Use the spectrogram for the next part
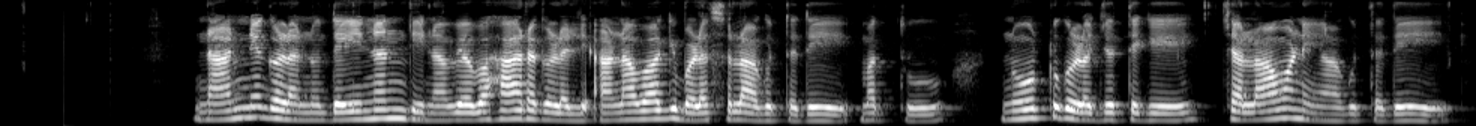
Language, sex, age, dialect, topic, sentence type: Kannada, female, 25-30, Coastal/Dakshin, banking, statement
